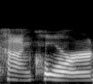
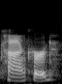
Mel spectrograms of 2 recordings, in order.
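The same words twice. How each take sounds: First: It is said in a non-local, outsider pronunciation. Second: It is said in the local New England pronunciation. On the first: The speaker calls it wrong. "They pronounce Concord wrong" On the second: The speaker calls it right. "up here we call it Concord"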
